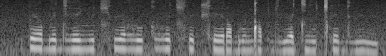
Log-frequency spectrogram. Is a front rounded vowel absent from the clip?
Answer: no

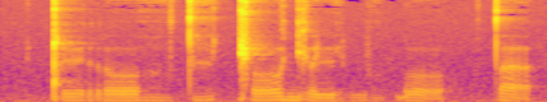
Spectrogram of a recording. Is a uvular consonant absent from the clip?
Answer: yes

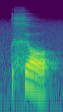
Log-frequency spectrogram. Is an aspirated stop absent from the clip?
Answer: yes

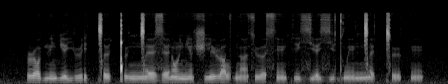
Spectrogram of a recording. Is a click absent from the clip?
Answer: no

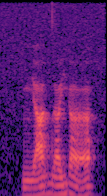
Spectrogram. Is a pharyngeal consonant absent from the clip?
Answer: yes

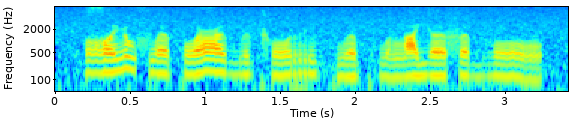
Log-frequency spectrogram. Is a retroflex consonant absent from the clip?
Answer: no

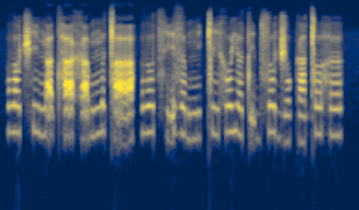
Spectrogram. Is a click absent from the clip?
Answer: no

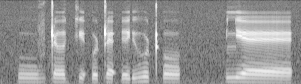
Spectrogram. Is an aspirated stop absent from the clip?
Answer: yes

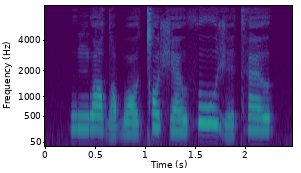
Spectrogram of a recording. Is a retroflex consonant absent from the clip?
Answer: yes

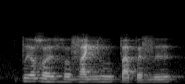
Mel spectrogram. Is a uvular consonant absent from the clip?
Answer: no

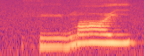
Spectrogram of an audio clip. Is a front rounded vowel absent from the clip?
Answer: no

